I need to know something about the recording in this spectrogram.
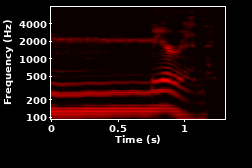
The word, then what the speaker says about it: Mirren: his name is jeffrey mirren mirren yeah like the rice like like japanese rice wine mirin m-i-r-r-e-n oh had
